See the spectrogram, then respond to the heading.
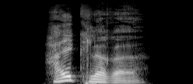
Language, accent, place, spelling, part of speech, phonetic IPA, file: German, Germany, Berlin, heiklere, adjective, [ˈhaɪ̯kləʁə], De-heiklere.ogg
- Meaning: inflection of heikel: 1. strong/mixed nominative/accusative feminine singular comparative degree 2. strong nominative/accusative plural comparative degree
